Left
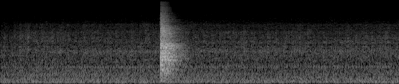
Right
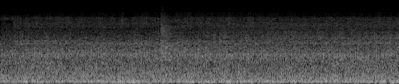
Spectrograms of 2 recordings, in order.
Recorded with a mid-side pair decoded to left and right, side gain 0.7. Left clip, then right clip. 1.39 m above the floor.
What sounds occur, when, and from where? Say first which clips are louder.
0.0 s a vehicle: right 8 dB; 60° right; by 4.0 s 55° right
1.6 s a clap: left 12 dB; 65° left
